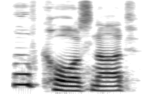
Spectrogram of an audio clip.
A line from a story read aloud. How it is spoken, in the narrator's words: Randall sighed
